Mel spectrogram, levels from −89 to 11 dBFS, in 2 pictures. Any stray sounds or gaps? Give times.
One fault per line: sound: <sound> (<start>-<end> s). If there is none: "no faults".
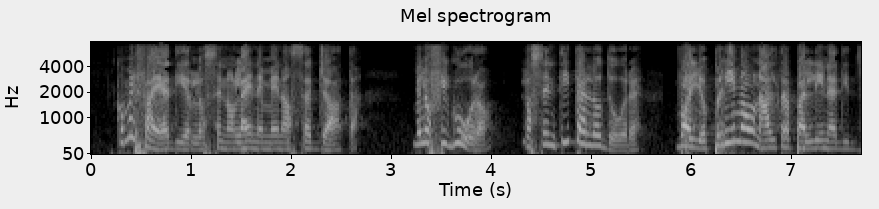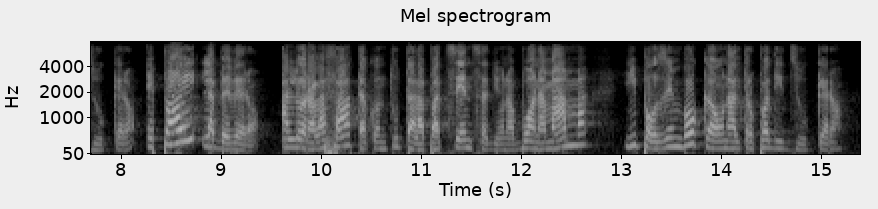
no faults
